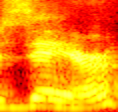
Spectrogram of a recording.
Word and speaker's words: Zare: So when I started my business 5 years ago, Rapport Builders, and I end it with a Z for Zare, that rhymes with care, Rapport Builders, I combined my two passions just like you.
